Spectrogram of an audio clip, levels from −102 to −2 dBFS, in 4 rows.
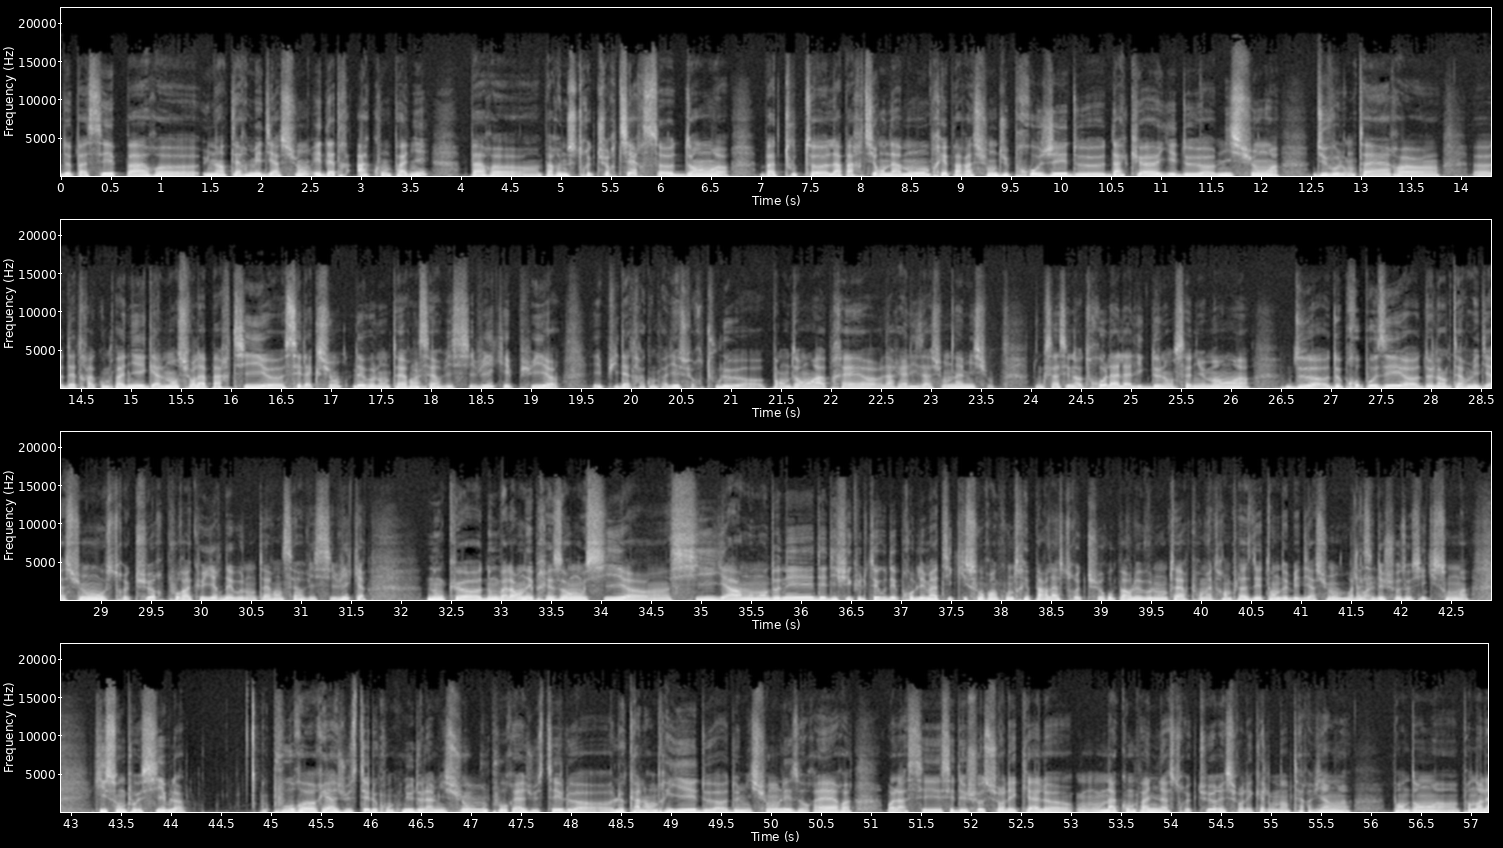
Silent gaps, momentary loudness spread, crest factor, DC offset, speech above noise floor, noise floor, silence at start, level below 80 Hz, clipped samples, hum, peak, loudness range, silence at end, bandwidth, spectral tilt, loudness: none; 7 LU; 12 dB; under 0.1%; 38 dB; -54 dBFS; 0 s; -38 dBFS; under 0.1%; none; -4 dBFS; 3 LU; 0 s; 16 kHz; -6.5 dB/octave; -17 LUFS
